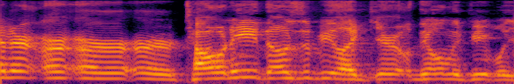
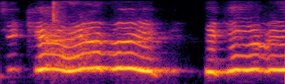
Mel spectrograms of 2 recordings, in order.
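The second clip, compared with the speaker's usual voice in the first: mock Diggle squeal; 3 dB louder, much faster than usual. Diggle retold, muffled behind door.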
